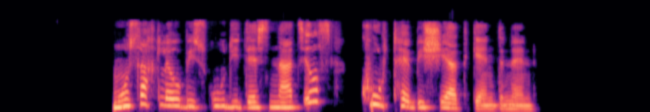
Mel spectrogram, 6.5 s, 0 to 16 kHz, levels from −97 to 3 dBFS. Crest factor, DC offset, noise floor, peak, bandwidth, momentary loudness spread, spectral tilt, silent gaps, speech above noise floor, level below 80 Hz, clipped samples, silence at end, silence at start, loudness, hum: 18 dB; under 0.1%; under -90 dBFS; 0 dBFS; 8 kHz; 8 LU; -4.5 dB/octave; 3.45-3.61 s; over 74 dB; -56 dBFS; under 0.1%; 1.15 s; 1.15 s; -17 LUFS; none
